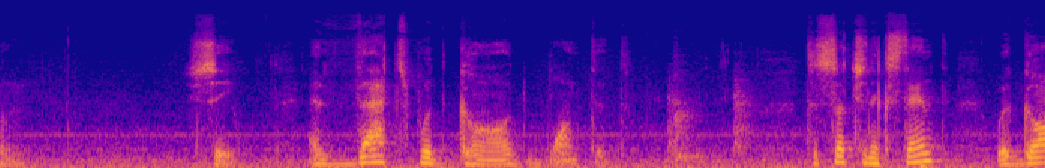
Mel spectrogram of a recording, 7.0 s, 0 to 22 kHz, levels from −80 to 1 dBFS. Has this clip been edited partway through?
no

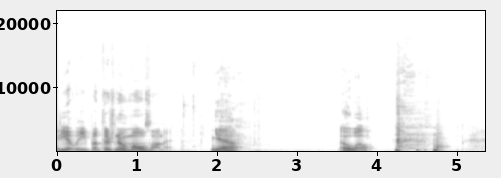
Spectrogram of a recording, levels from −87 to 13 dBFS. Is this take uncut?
yes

